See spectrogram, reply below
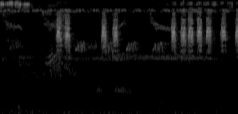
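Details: Bar-winged prinia mother at her nest, crying for her chick: short, sharp, high chipping notes in brief clusters, quickening into a rapid repeated series near the end, over a steady thin high-pitched whine.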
